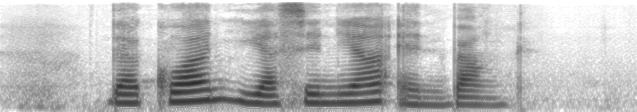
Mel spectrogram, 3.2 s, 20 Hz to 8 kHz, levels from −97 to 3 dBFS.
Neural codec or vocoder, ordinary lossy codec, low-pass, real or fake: codec, 16 kHz, 2 kbps, FreqCodec, larger model; none; 7.2 kHz; fake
